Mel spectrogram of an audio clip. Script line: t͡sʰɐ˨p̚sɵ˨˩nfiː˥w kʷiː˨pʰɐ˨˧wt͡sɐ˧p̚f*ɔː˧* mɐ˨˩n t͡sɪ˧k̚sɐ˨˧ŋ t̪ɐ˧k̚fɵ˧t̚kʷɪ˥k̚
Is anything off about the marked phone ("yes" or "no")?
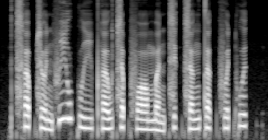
yes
